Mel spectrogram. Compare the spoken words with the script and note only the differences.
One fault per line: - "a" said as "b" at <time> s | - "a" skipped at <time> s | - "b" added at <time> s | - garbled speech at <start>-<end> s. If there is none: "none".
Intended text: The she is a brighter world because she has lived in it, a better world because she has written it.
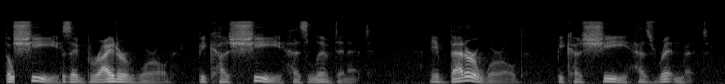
none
